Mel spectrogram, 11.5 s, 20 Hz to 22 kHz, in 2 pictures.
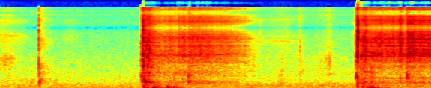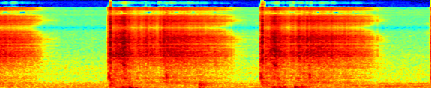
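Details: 1998 Polaris Scrambler 500 H.O. starting: four harsh grinding bursts with ringing tails; starter Bendix reportedly hits the flywheel and doesn't retract; owner suspects dirty or rusty starter solenoid.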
